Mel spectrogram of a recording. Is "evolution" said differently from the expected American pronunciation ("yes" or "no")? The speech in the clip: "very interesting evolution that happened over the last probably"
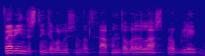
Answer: no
